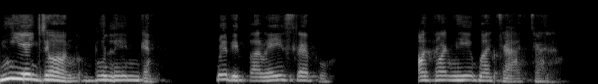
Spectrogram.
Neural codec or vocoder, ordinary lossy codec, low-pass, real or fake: codec, 24 kHz, 1.5 kbps, HILCodec; none; 10.8 kHz; fake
